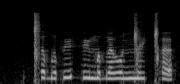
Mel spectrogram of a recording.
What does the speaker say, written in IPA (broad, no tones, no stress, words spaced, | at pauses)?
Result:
ǀʰəbəpy hyməbœβo ŋ͡ǀyǀʰœ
